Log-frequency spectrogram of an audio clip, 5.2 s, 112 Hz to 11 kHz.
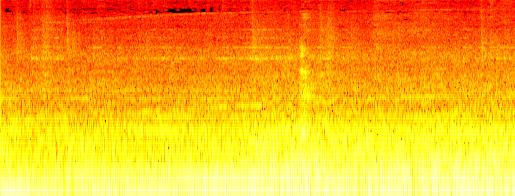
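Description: Cummins ISM inline-six diesel of a Neoplan AN440 transit bus pulling hard as the bus accelerates from low speed, a deep, steady exhaust drone that climbs a little in pitch.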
